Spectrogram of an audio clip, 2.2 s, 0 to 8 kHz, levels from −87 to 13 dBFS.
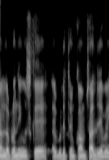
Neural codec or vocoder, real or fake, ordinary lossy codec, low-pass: autoencoder, 48 kHz, 128 numbers a frame, DAC-VAE, trained on Japanese speech; fake; none; 7.2 kHz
